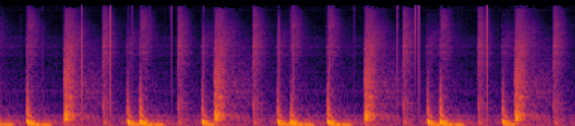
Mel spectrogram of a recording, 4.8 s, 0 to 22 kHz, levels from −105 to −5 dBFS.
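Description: From 0.11 s to 4.8 s, word clock ticks run through the sound at a steady rate of roughly one every 30 ms, about 150 in all. The receiving device's clock is not locked to the sender's and is off by around 700 ppm, so the two keep slipping past each other, and each slip drops or repeats a single sample. On a spectrogram the ticks appear as evenly spaced thin vertical broadband lines. The waveform shows a small step or kink at each slip.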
